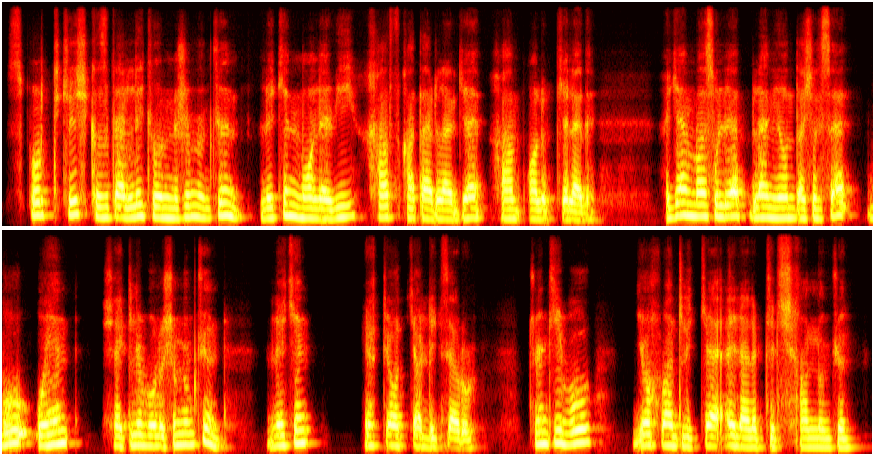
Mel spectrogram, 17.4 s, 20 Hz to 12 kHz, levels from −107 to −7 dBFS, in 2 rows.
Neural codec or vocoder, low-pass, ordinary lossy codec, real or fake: autoencoder, 48 kHz, 32 numbers a frame, DAC-VAE, trained on Japanese speech; 10.8 kHz; none; fake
